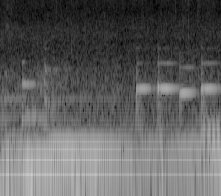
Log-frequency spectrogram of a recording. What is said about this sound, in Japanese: えー、雨が降っております。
